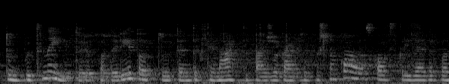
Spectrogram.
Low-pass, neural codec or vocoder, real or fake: 7.2 kHz; none; real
